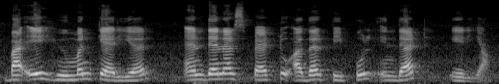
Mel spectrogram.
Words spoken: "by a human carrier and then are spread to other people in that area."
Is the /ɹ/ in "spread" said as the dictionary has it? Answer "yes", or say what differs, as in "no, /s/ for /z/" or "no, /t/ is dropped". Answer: no, /ɹ/ is dropped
